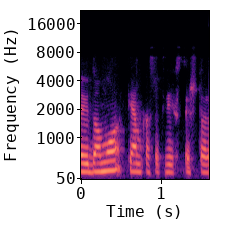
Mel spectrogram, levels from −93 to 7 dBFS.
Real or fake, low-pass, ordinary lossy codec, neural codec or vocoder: fake; 7.2 kHz; Opus, 24 kbps; codec, 16 kHz, 6 kbps, DAC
